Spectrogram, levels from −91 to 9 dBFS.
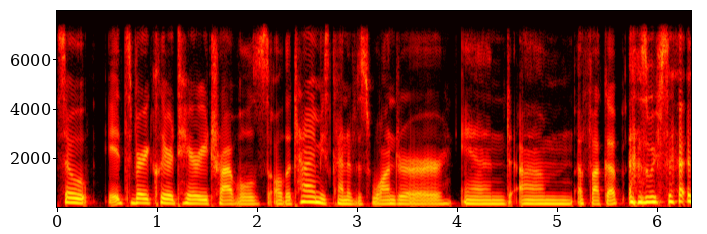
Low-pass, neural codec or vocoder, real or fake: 7.2 kHz; none; real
